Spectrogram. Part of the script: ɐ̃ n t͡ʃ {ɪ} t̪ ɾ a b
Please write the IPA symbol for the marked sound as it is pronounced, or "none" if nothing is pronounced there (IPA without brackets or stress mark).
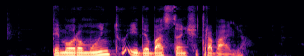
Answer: ɪ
